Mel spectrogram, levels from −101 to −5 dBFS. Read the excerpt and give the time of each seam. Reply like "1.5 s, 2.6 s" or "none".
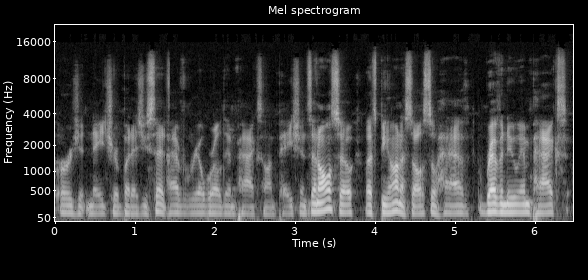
1.4 s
